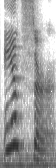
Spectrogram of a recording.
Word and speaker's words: answer: This one is the word answer. And answer has one of those silent letters in there, so let's figure it out.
